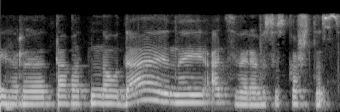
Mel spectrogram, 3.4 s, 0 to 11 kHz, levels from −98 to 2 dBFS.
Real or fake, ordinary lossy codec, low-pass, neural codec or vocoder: real; MP3, 96 kbps; 7.2 kHz; none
